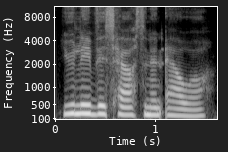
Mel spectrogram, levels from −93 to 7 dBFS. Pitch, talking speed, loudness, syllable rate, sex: 215 Hz, 260 wpm, -15 LUFS, 6.5 syllables/s, female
